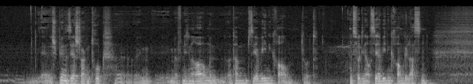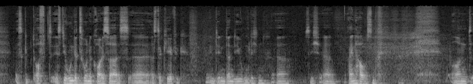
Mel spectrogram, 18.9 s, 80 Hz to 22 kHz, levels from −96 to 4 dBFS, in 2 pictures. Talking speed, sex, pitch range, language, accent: 145 wpm, male, 110-130 Hz, German, German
